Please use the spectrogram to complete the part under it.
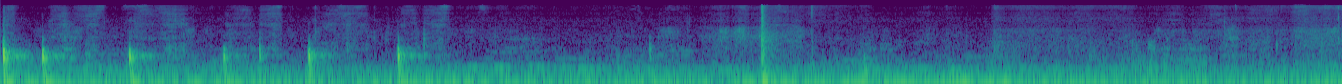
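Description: Pen strokes as a word is written out, with a few sharp scratches and taps in quick succession at first, then softer, sparser scratching and one more distinct stroke later.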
